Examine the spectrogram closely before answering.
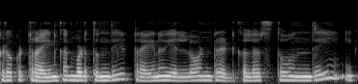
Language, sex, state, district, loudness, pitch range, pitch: Telugu, female, Andhra Pradesh, Visakhapatnam, -16 LUFS, 180-195 Hz, 190 Hz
